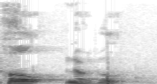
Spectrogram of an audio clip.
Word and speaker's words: Paul Noble: Paul Noble, P-A-U-L-N-O-B-L-E.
